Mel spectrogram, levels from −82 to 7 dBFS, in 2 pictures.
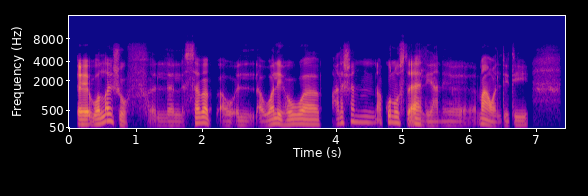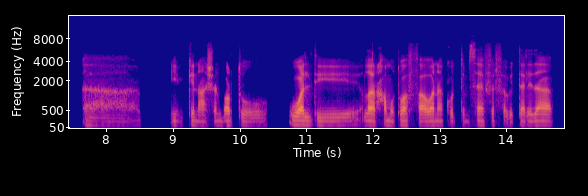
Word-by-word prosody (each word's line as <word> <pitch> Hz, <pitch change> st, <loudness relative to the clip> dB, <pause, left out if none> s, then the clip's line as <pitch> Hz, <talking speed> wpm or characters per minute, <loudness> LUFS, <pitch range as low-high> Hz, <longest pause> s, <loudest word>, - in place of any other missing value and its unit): آآ 110 Hz, 0 st, +13 dB
والله 125 Hz, +14 st, +4 dB
شوف، 100 Hz, -, -6 dB
ال 90 Hz, -1 st, -12 dB
ال 90 Hz, -1 st, -7 dB
السبب 135 Hz, +6 st, +3 dB
أو 90 Hz, 0 st, -6 dB
ال 95 Hz, -2 st, -10 dB
الأولي 115 Hz, +7 st, +1 dB
هو 115 Hz, 0 st, +2 dB, 0.2 s
علشان 155 Hz, -1 st, -5 dB
أكون 155 Hz, -1 st, -2 dB
وسط 145 Hz, -, 0 dB
أهلي، 115 Hz, -10 st, +6 dB
يعني 85 Hz, +1 st, -8 dB, 0.2 s
مع -, -, +5 dB
والدتي. 90 Hz, +3 st, -4 dB, 0.8 s
آآ، -, -, -9 dB, 0.5 s
يمكن 90 Hz, 0 st, -6 dB
عشان 90 Hz, +2 st, -2 dB
برضو 90 Hz, -2 st, -5 dB, 0.3 s
والدي، 95 Hz, -2 st, +1 dB
الله -, -, +5 dB
يرحمه، 95 Hz, -2 st, +1 dB
اتوفى 95 Hz, 0 st, -1 dB
وأنا 90 Hz, 0 st, +3 dB
كنت -, -, -11 dB
مسافر، 95 Hz, +2 st, -5 dB
فبالتالي 95 Hz, -, -6 dB
ده 95 Hz, -1 st, +1 dB
95 Hz, 120 wpm, -28 LUFS, 90-115 Hz, 0.8 s, آآ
